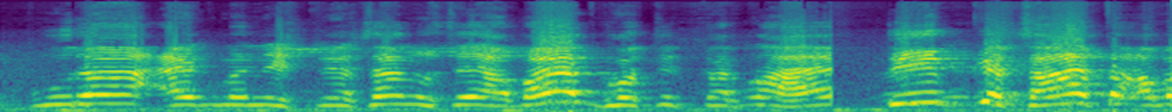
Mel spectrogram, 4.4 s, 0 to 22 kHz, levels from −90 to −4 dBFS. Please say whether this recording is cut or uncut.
cut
